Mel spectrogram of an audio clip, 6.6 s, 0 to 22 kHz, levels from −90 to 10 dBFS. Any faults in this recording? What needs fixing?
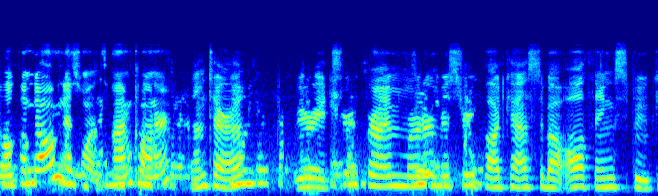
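The echo canceller likely lost track during double talk, when both ends spoke at once, and turned the near talker down along with the loudspeaker echo. The result is speech suppressed in double talk: from 0.00 to 1.93 s the voice dips by as much as about 10 dB for roughly half a second in total. Shorter, shallower dips of about 5 dB follow at 2.92 to 3.58 s, 4.38 to 4.44 s and 4.83 to 4.87 s.

The canceller also likely left part of the loudspeaker signal in the microphone feed, so the other side's voice leaks through as a second voice under the talker. It appears faintly from 0.03 to 0.16 s, at about 10 dB below the speech. From 0.50 to 1.90 s and 2.31 to 3.67 s it sits about 5 dB down. From 4.10 to 4.84 s it is roughly as loud as the talker, competing with them directly. Much of this overlaps the suppressed stretches, so the canceller's adaptation during double talk is the thing to fix.

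To prevent both faults, use a headset or reduce loudspeaker volume and acoustic coupling, and tune the echo canceller's double-talk detection so it keeps adapting without ducking near-end speech.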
